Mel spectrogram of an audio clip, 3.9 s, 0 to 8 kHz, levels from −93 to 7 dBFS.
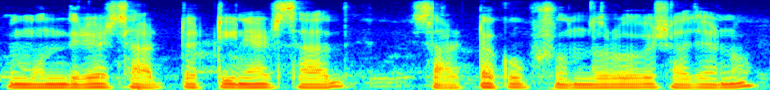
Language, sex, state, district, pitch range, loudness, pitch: Bengali, male, Tripura, Unakoti, 100-110 Hz, -17 LUFS, 105 Hz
